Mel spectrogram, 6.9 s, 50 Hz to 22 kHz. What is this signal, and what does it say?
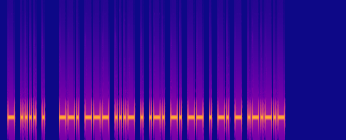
Morse code, heard as a keyed tone, about 28 wpm, 700 Hz. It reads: THE GOVERNMENT.
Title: Sentences from Top 1600 Words 28wpm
